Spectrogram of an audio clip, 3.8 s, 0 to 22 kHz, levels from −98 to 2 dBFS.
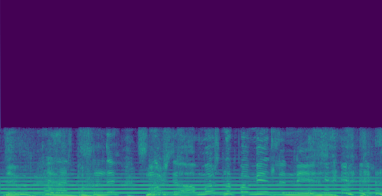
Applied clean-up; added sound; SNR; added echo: none; Wind instrument, woodwind instrument; 3 dB; none.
